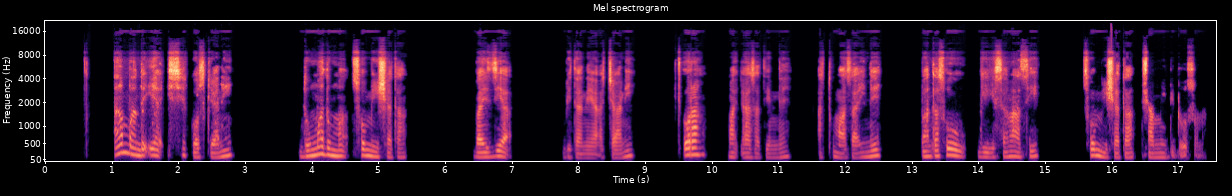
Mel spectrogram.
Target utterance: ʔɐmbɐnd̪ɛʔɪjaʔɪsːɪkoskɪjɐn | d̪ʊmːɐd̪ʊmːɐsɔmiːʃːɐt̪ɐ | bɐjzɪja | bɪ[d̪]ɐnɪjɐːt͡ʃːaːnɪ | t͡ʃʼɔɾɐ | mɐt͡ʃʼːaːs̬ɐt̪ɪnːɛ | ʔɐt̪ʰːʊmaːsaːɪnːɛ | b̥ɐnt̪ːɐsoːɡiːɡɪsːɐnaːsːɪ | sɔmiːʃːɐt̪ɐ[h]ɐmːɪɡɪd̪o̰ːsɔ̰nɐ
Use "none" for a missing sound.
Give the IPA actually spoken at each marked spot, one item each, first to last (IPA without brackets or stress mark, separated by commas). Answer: t̪, ʃ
